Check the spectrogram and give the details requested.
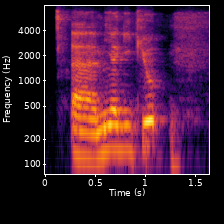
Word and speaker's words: Miyagikyo: Miyagikyo. So it's between O and U, if you want, at the end. It used to be written with O-U at the end, actually, Miyagikyo.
